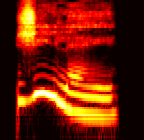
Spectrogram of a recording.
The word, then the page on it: gilet: British English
